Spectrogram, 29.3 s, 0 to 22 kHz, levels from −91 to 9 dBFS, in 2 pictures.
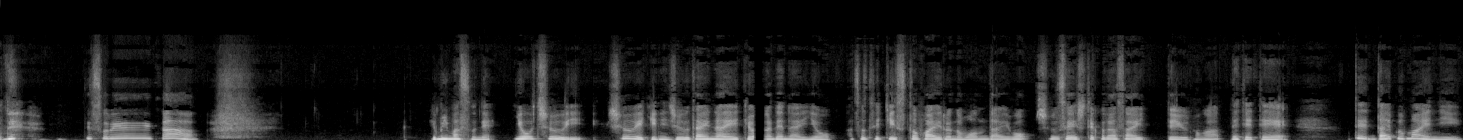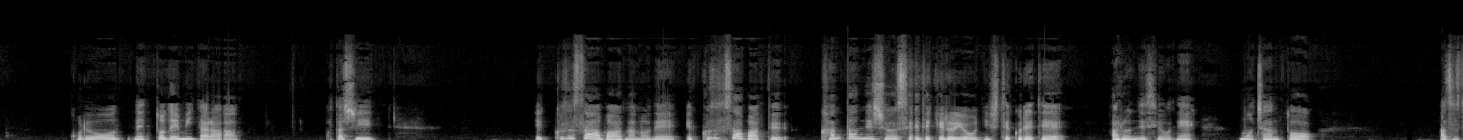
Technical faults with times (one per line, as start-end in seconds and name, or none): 7.52-7.67 AAC frame loss with muting
16.82-16.88 AAC frame loss with muting
23.73-23.79 AAC frame loss with muting
28.65-28.74 AAC frame loss with muting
